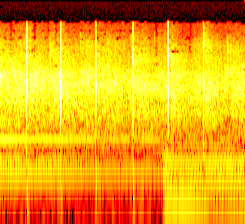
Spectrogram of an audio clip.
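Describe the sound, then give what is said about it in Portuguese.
A standing audience claps as applause to Christ during a church service, six sharp, even claps about a third of a second apart, over a continuous low hum with no voices. “E uma vez que estejam de pé, por que não dás um aplauso a Cristo, aquele que transforma vidas e cambia situações?”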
